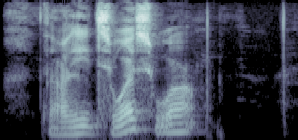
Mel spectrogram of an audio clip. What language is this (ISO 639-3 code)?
kab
